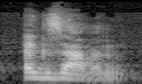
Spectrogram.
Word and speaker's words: екзамен: прикладів ми бачимо слово екзамен Як воно пишеться воно пишеться з літерою к Ек за Мен а як ми його вимовляємо Екзамен екзамен з наче чується звук ґ чому так відбувається тому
